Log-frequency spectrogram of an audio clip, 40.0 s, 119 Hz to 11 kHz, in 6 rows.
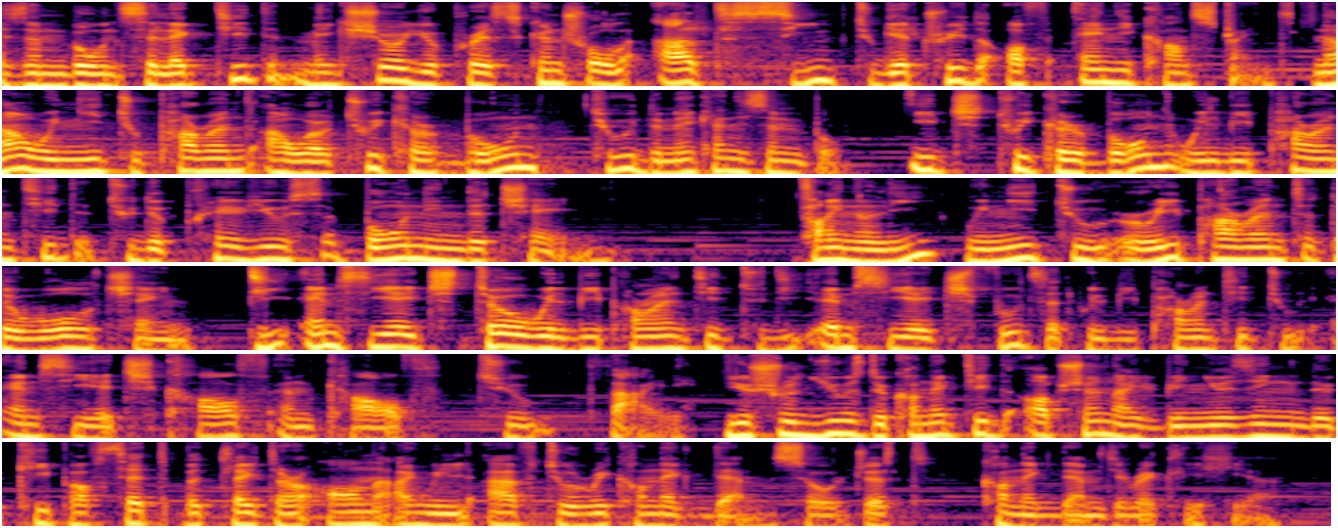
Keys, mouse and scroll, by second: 1.8 ctrl+F2, 4.1 KP_0, 6.9 shift+middle click, 7.7 click, 8.4 Tab, 8.8 shift+middle click, 9.3 shift+click, 10.3 ctrl+p, 12.0 click, 13.6 click, 14.3 click, 14.8 click, 15.6 shift+click, 16.4 ctrl+p, 17.7 shift+middle click, 18.0-18.3 scroll up 2, 18.3 click, 18.7 shift+click, 19.3 ctrl+p, 20.1 click, 20.9 click, 21.3 shift+click, 21.8 ctrl+p, 22.4 Tab, 22.7 click, 23.0-23.3 scroll down 2, 23.3 r, 24.4 click, 24.8 r, 26.1 click, 26.4 r, 27.5 scroll up 2, 28.0 shift+middle click, 28.6 click, 32.3 click, 32.7 Tab, 33.2 shift+click, 34.0 ctrl+p, 36.2 click, 36.5 shift+middle click, 37.2 shift+click, 38.0 ctrl+p, 39.0 shift+middle click, 39.4 click.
